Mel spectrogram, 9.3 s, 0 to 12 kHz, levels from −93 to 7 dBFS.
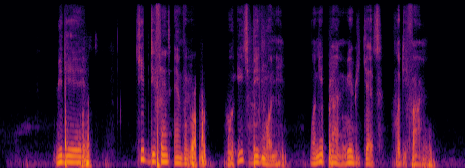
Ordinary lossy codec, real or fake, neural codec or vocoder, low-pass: none; fake; codec, 44.1 kHz, 2.6 kbps, SNAC; 10.8 kHz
